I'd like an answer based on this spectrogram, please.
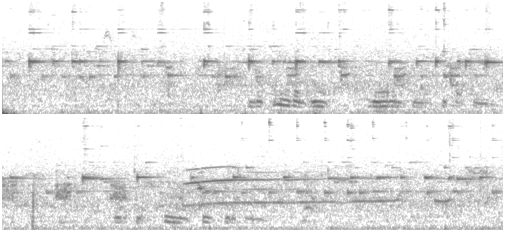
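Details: Goats in a herd heading home from the forest in the evening, Thar Desert. Repeated bell-like tinkles run throughout, with a few soft short calls early and a longer wavering bleat near the end.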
